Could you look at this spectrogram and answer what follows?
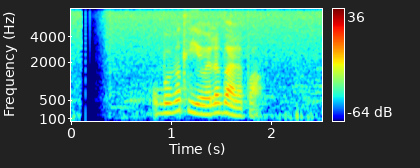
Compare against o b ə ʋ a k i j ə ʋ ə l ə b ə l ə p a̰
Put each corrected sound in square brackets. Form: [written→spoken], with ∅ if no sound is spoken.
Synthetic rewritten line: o b ə ʋ [a→ə] k i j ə ʋ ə l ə b [ə→a] l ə p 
